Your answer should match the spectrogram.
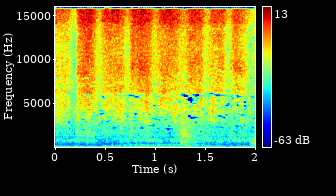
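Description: Rhythmic scratchy rubbing noise, pulsing about four times a second, over a low rumble.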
